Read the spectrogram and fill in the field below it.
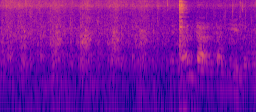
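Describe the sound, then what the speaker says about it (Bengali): Spice masala fries in a pan while being stirred, a low continuous sizzle broken near the end by a couple of sharper scraping clinks of the utensil against the pan. "মশলাটা ভালো করে কষিয়ে নিচ্ছে"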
